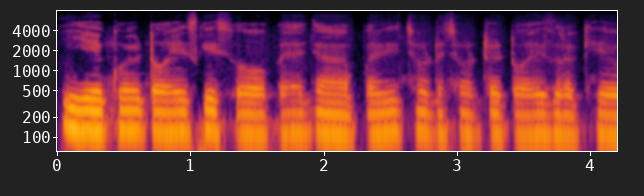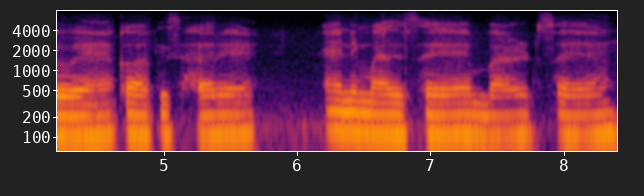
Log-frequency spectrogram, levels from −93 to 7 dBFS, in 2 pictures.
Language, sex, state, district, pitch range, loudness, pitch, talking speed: Hindi, male, Punjab, Pathankot, 105-120 Hz, -20 LUFS, 110 Hz, 145 wpm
